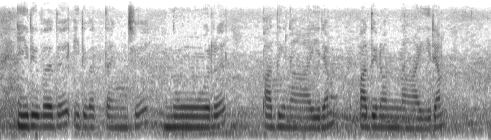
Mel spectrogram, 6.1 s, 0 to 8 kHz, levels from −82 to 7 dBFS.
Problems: constant background noise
